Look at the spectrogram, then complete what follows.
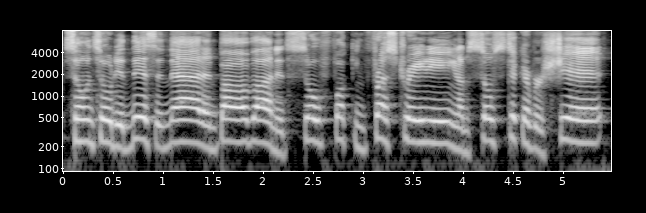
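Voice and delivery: high, whiny ranting wife impression; mocking frustrated wife. Husband imitates wife venting about a friend, high and whiny. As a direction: rant in a high mock-wife voice. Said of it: "she's gonna be like".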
